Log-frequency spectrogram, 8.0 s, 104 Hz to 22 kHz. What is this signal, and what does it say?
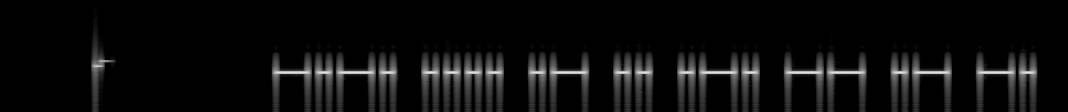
Morse code, heard as a keyed tone, about 15 wpm, 700 Hz. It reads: CHAIRMAN
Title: Sets of 3 Words 15wpm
